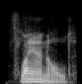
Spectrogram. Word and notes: flannelled: American English

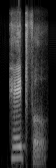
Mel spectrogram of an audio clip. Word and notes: hateful: Indian

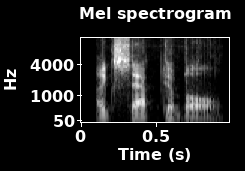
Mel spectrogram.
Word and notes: acceptable: American English

